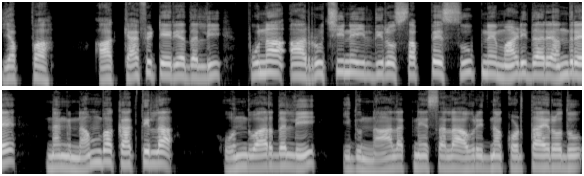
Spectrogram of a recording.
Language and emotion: Kannada, disgusted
